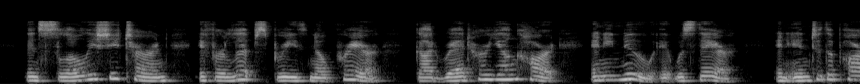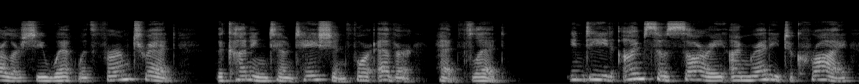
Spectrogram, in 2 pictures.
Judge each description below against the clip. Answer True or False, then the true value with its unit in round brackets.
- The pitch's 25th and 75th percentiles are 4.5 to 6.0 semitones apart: False (3.9 semitones)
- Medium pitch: True (180 Hz)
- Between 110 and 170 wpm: True (155 wpm)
